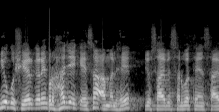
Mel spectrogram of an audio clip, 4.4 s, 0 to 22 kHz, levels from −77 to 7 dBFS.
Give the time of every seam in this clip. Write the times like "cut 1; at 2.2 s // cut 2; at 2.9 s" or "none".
cut 1; at 0.9 s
